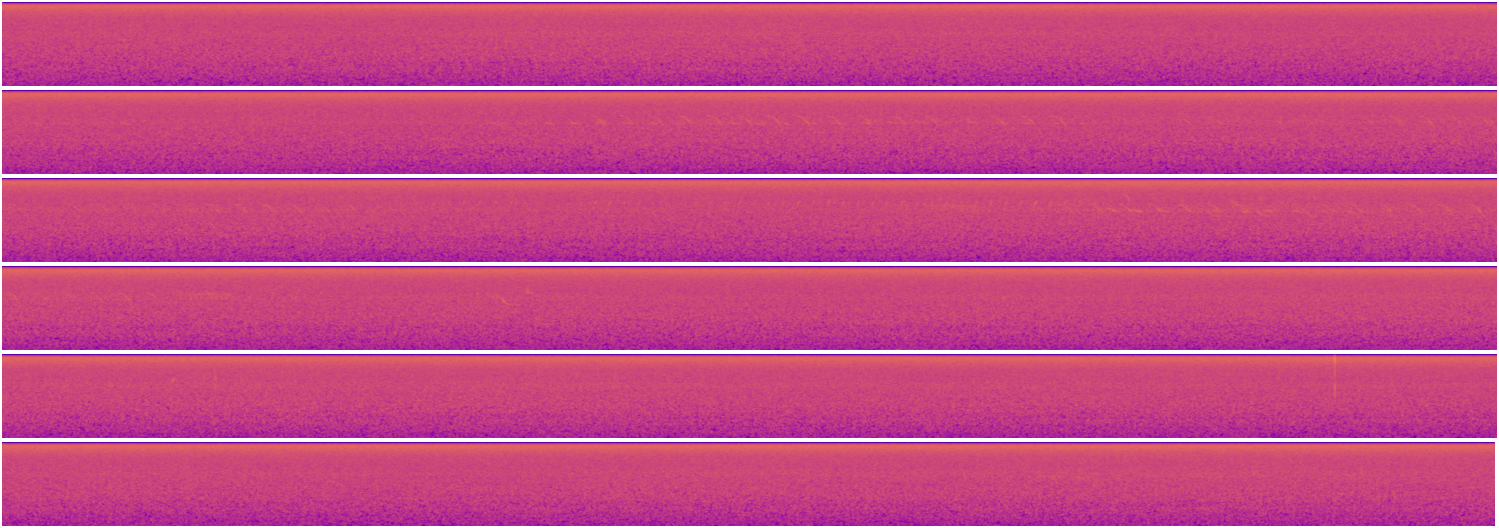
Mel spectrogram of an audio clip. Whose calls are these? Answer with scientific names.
Anthus rubescens, Sialia currucoides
